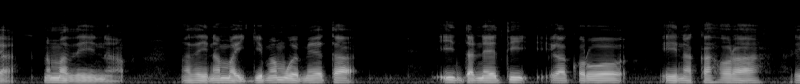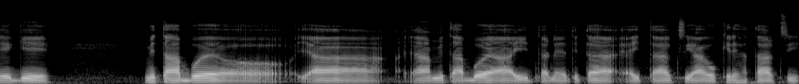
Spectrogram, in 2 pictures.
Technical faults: Bluetooth LC3 compression

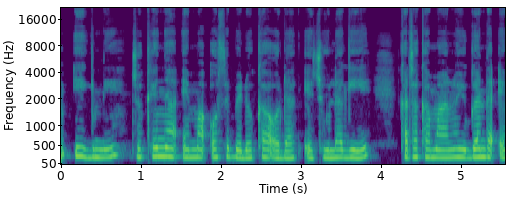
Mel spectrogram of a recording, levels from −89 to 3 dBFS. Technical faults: none

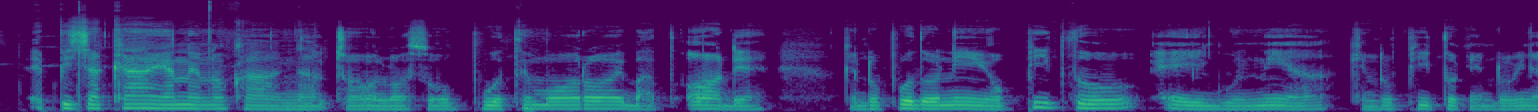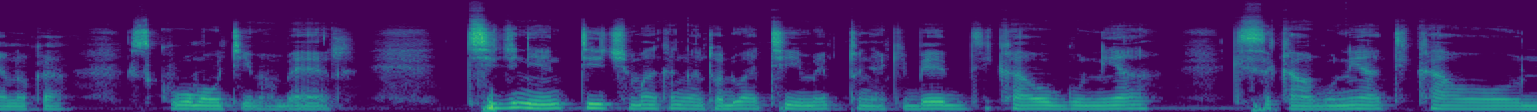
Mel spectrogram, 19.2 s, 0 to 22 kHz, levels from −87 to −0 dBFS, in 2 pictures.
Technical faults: none

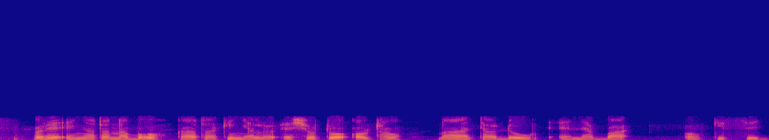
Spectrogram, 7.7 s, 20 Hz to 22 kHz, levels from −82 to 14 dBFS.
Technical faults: none

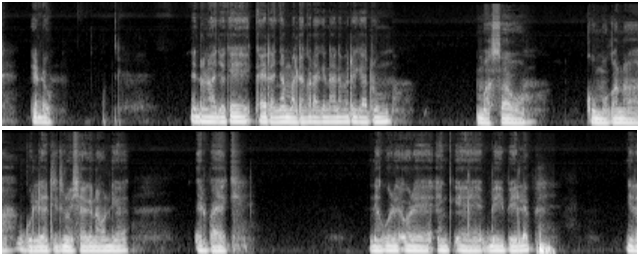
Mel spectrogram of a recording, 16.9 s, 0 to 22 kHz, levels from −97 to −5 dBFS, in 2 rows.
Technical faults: section at the wrong speed

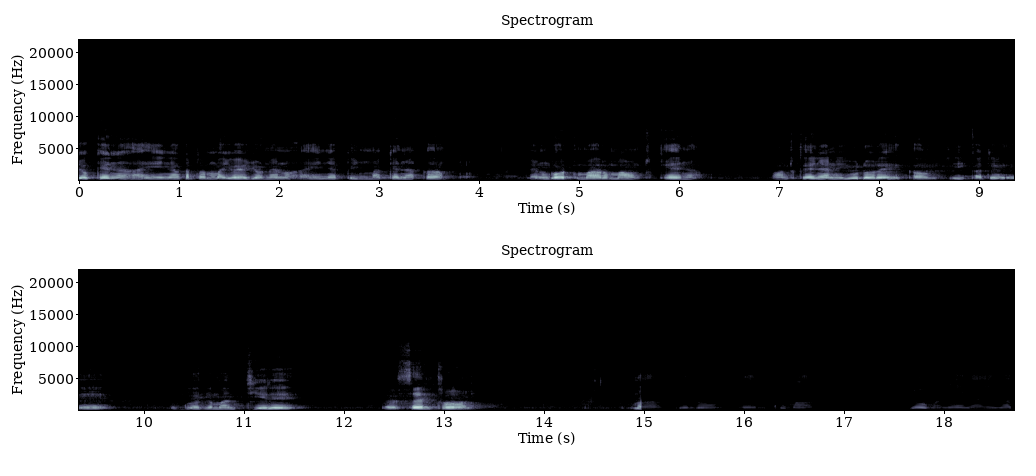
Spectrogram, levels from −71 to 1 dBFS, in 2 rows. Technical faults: one channel inverted

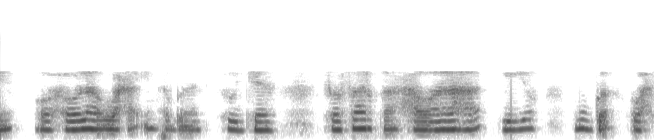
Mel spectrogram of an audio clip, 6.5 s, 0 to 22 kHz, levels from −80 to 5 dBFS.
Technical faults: AAC compression; one channel drops out

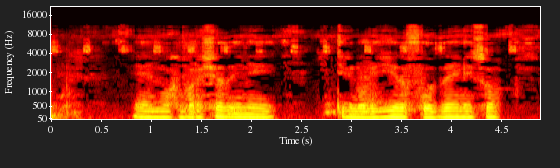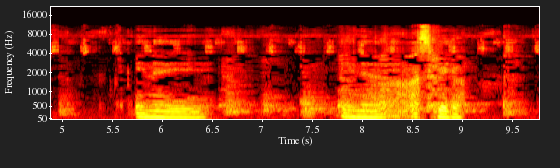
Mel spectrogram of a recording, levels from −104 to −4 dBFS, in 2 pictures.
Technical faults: HE-AAC compression

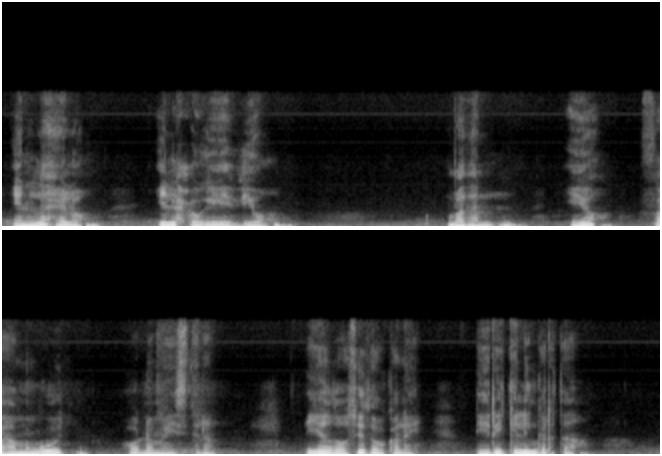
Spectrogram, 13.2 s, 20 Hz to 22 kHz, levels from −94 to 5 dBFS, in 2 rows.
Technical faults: none

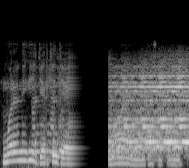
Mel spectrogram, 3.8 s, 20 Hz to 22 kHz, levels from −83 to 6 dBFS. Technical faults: feedback howl; long network dropout

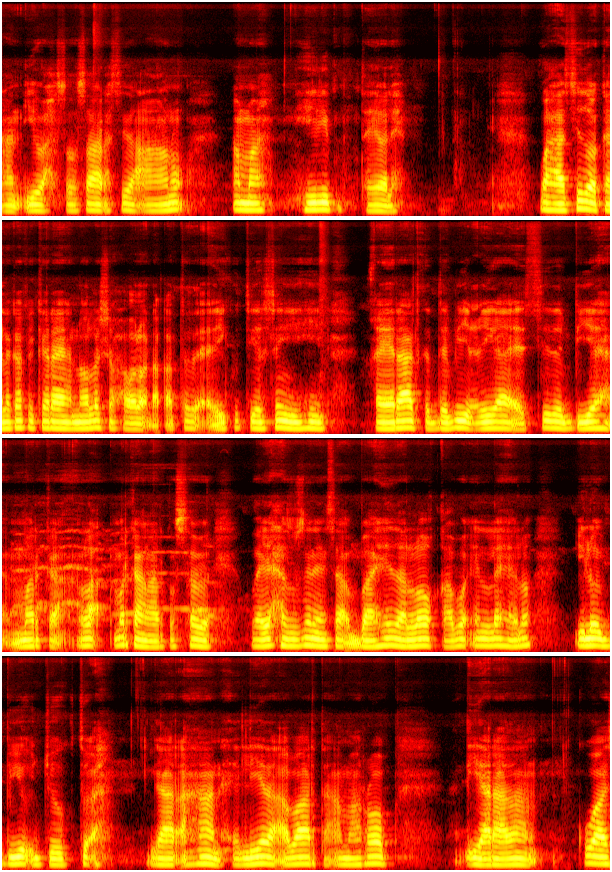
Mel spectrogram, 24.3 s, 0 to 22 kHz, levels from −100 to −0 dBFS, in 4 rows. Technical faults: none

